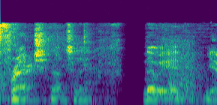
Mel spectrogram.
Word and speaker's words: Fred: It's called Fredge, actually. No, it is. Yeah, it is. That's how you pronounce it. Do you? Fredge. Oh, God. Like a fridge, but with an E.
